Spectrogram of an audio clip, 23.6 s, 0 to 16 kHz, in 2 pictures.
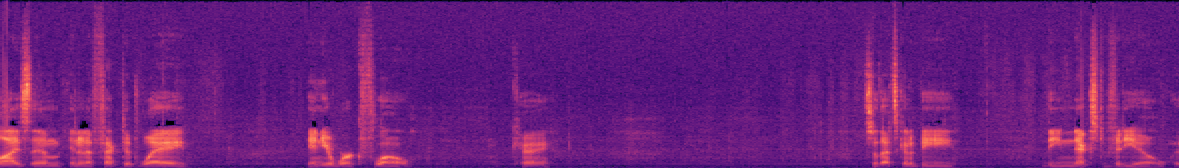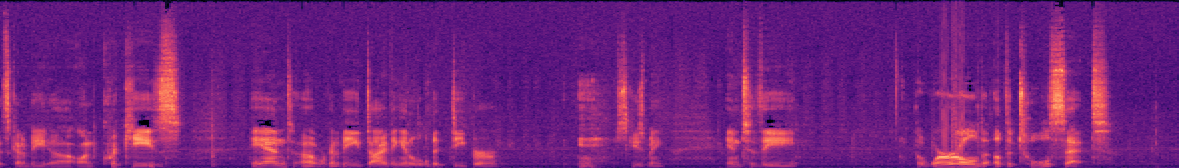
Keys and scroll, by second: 1.6 space, 8.7 space, 10.8 space, 12.9 space, 15.7 space.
